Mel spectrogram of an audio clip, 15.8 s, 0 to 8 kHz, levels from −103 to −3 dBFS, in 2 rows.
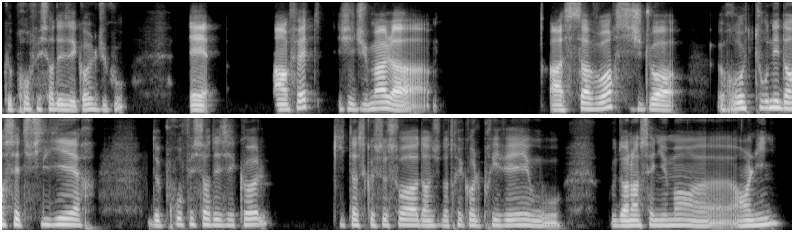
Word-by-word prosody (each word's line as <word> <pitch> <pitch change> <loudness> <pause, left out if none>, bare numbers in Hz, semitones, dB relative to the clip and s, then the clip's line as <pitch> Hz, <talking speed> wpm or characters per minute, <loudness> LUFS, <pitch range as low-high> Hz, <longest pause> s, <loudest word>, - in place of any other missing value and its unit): que 135 - -3
professeur 140 +1 -3
des 130 -1 +1
écoles, 130 +4 0
du 130 -2 -7
coup 200 - -9 0.6
et 125 -2 +4 0.6
en 135 0 +6
fait, 185 +6 -1 0.2
j'ai 145 -1 -3
du 135 0 -4
mal 160 +1 +5
à 120 - +4 1.2
à 130 -1 +5
savoir 155 +8 +3
si 140 - -4
je 140 0 -1
dois 135 -3 +3 0.3
retourner 165 +7 +1
dans 160 -2 +4
cette 155 -2 0
filière 155 -3 0 0.5
de 135 - -4
professeur 155 +4 -4
des 145 -1 -3
écoles, 155 +3 -2 0.6
quitte 145 0 -7
à - - +2
ce 140 - -6
que 145 - -4
ce 140 +1 -4
soit 145 +1 +1
dans 130 -1 -1
une 135 0 -9
autre 130 +3 -7
école 140 -2 -3
privée 140 +2 -2
ou 65 - -4 0.5
ou 135 - -5
dans 135 - +3
l'enseignement, 140 0 0
heu, 65 - -5
en 130 - -1
ligne. 155 +7 0
140 Hz, 165 wpm, -24 LUFS, 130-155 Hz, 1.2 s, en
